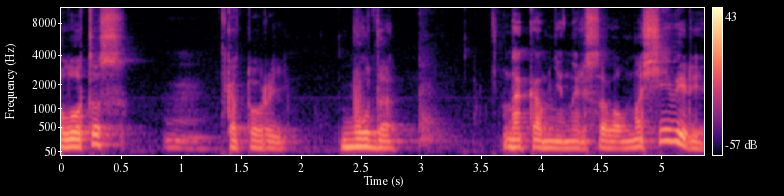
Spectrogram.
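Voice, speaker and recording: At a fairly slow pace, a man talks in a dark, mellow, somewhat breathy voice with fairly even intonation. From Russia, Samara. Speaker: paleontologist and professor. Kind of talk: interview.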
